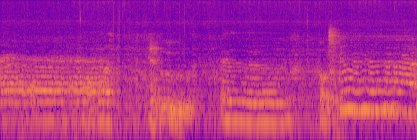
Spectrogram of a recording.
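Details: Woman with benign essential tremor of hands, head and voice, sustaining vowels E and O for about three seconds, showing vocal cord tremor: essential vocal tremor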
